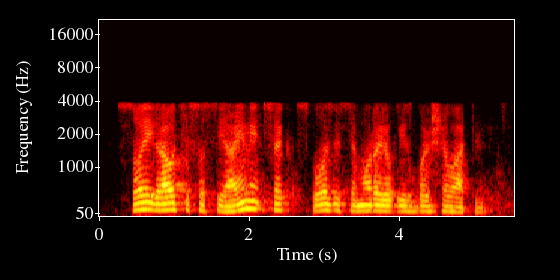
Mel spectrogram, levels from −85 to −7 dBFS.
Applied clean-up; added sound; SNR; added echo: neural separator model SepFormer DNS4.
